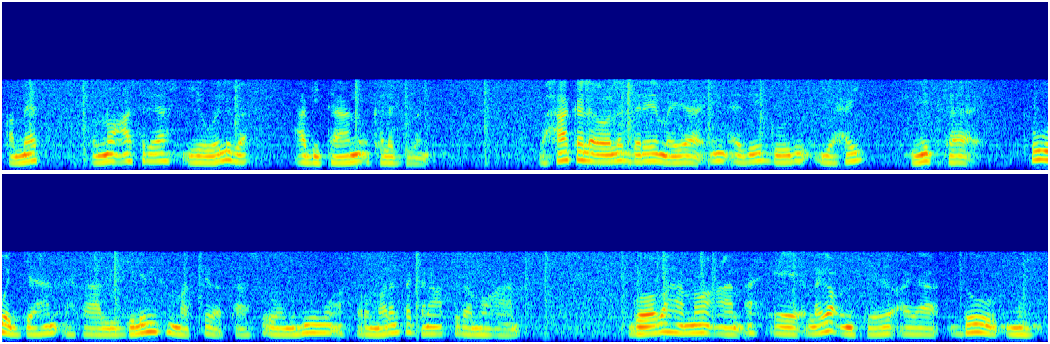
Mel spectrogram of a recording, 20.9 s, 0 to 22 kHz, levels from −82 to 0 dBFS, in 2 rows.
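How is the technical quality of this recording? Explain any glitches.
No glitches: the speech sits about 17 dB above room noise and carries the narrow band of G.711 telephone coding, with nothing above 3.8 kHz, as that format delivers by design.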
